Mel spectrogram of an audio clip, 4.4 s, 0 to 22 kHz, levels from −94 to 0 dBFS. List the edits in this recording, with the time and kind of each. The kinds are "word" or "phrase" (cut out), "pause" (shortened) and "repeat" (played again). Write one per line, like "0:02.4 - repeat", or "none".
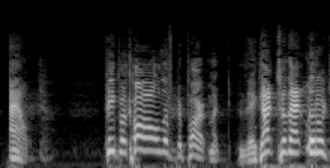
0:01.7 - word
0:02.3 - word
0:03.1 - pause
